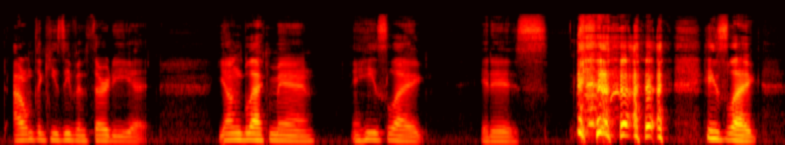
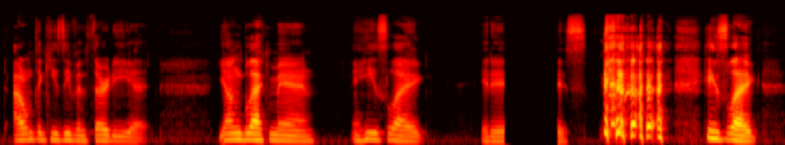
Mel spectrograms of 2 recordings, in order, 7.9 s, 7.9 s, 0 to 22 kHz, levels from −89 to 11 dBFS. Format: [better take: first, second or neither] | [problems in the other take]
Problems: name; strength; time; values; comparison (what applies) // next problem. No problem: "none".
first | audio freezing; at 5 s for 0.5 s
